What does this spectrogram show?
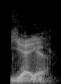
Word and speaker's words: Ye: apparently he's now legally changed his name to just y yay pronounce yay yay yeah what the [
